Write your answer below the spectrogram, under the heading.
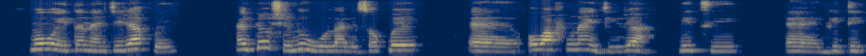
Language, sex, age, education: Yoruba, female, 15-29, tertiary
